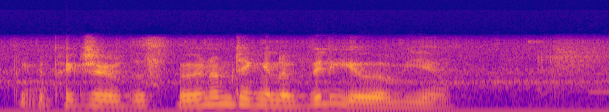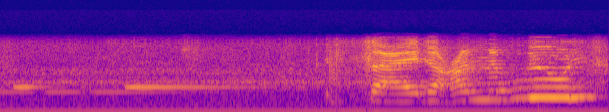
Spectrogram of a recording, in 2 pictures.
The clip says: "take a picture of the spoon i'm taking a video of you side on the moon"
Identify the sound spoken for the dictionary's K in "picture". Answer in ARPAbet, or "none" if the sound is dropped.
K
